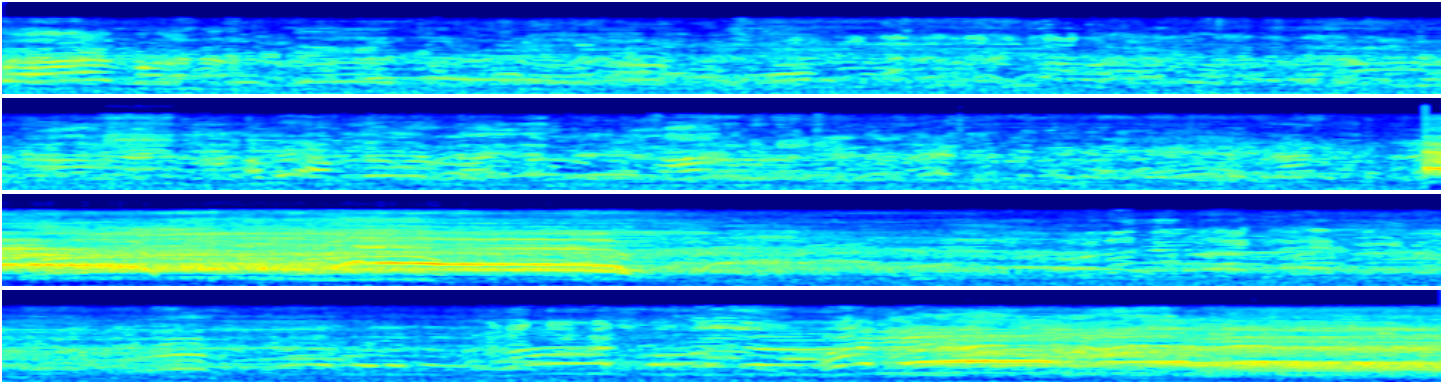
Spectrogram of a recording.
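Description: A large outdoor crowd of young men shouts and cheers loudly.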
